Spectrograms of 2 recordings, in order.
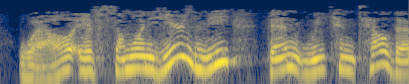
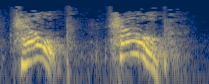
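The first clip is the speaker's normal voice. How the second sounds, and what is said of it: Shouting for help. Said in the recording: “why are you shouting for help?”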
